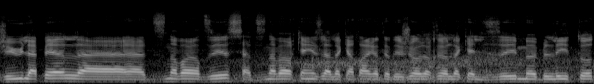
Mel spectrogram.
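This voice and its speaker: A man speaks at a medium pitch and a moderate pace, with monotone, flat intonation, very even loudness and hardly any pauses. Noticeable background noise is present. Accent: Quebec. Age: young. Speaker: building owner. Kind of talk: news interview.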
